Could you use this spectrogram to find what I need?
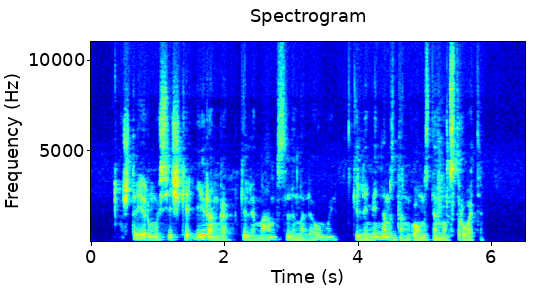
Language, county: Lithuanian, Panevėžys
